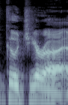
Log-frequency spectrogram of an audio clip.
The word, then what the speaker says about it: Gojira: If my band was named Godzilla and I learned about how it was actually pronounced in Japanese, I would not update the name of my band. – Uh, well, I believe Gojira as a name has a uh, has a relationship to whales.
